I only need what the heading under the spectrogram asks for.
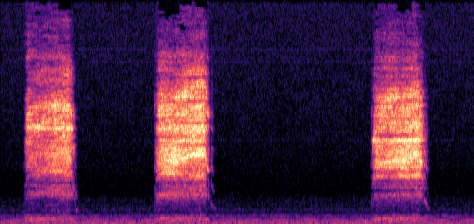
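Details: At a monitored wild barn owl nest box, with an adult bringing a large rat to its fledgling, three harsh hissing bursts come at uneven intervals over a low hum.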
